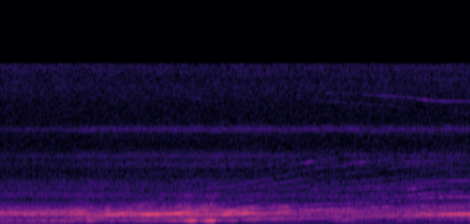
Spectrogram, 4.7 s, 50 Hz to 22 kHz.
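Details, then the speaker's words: BLDC 6384 140kv motor on e-bike controller, hall sensors added: whine rises evenly on spin-up then holds steady; previous roughness gone, smooth startup, about 1.26 amps. "it as you can see now we don't have that roughness anymore see nice and smooth even the startup"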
